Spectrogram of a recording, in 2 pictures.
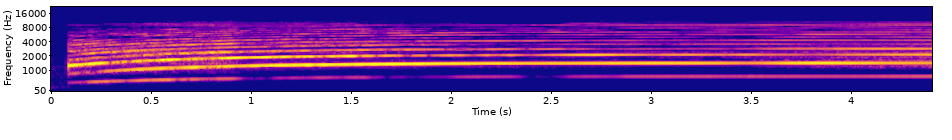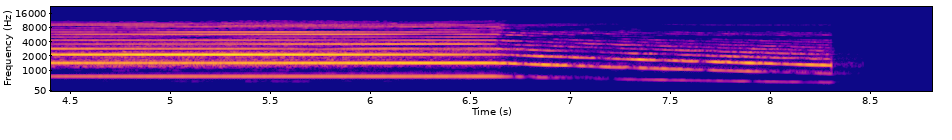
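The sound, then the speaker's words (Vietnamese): A prison alarm siren wails through a block holding newly transferred inmates. The loud, steady harmonic tone rises at the start, holds for several seconds, then drops and wavers before cutting off. “bất ngờ vang lên tiếng còi hú báo động”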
